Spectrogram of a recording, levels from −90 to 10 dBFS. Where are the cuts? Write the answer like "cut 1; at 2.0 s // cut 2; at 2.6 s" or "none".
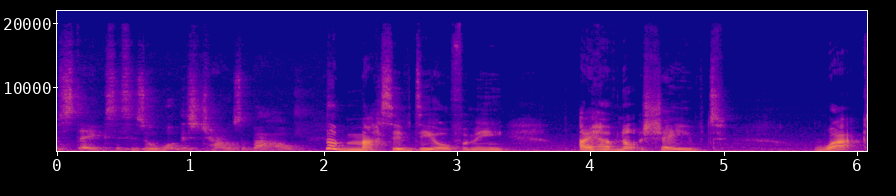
cut 1; at 2.0 s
